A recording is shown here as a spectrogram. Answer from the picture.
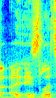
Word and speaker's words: islet: What I hate is that you don't pronounce the S in Ireland or in Island and Islet and Isla.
